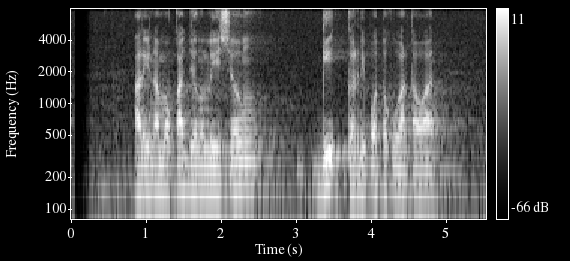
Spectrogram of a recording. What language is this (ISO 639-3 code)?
sun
